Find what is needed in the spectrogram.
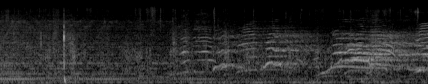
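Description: Children shouting and calling out as they play, high voices rising and falling, starting about two seconds in. Before that, background music fades out and a single sharp click sounds about half a second in.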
